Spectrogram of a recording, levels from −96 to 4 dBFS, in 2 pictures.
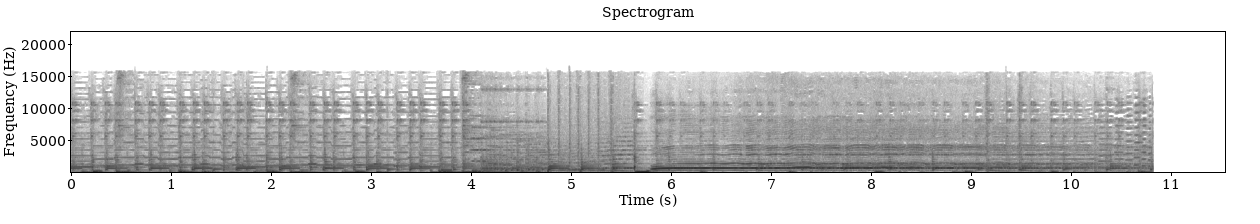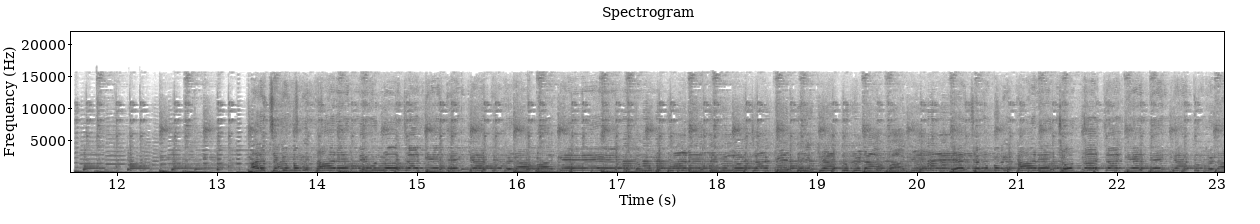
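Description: At 10.82 s the sound cuts to silence for 0.75 s, until 11.57 s. This audio dropout to silence likely reflects a lost input link.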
